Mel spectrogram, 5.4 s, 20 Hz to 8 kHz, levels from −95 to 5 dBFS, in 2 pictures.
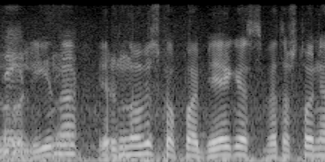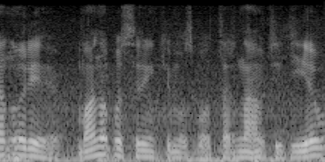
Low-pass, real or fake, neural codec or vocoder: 7.2 kHz; fake; vocoder, 44.1 kHz, 80 mel bands, Vocos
